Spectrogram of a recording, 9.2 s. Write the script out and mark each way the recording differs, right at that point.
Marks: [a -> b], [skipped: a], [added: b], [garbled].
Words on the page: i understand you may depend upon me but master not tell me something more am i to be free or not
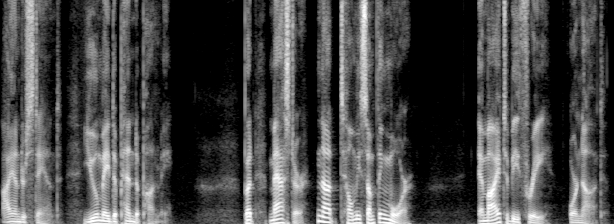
i understand you may depend upon me but master not tell me something more am i to be free or not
